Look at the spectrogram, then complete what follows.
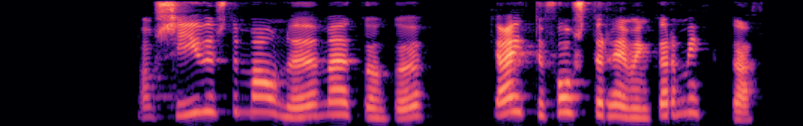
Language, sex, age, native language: Icelandic, female, 40-49, Icelandic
